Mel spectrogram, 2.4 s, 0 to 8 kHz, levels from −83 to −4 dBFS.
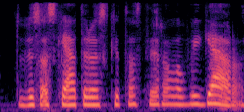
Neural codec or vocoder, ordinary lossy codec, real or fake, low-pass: none; AAC, 32 kbps; real; 7.2 kHz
